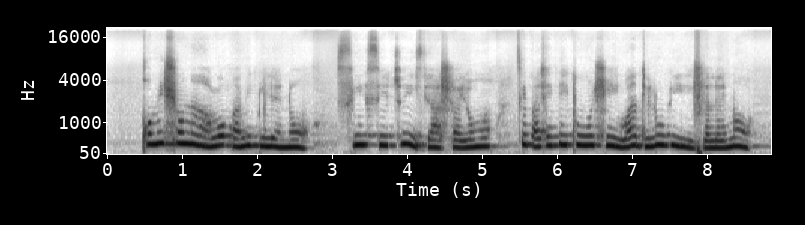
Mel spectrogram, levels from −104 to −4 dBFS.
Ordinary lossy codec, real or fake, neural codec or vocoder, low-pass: none; fake; autoencoder, 48 kHz, 32 numbers a frame, DAC-VAE, trained on Japanese speech; 19.8 kHz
